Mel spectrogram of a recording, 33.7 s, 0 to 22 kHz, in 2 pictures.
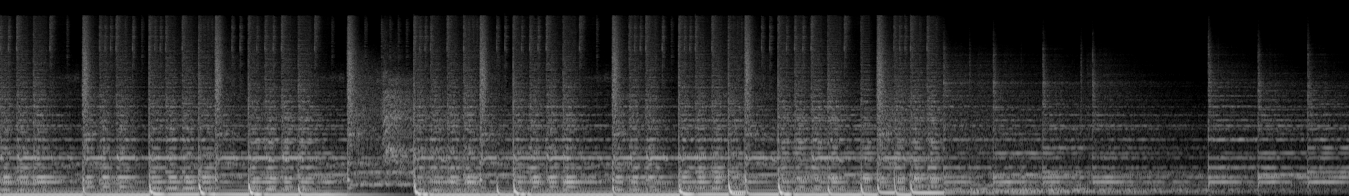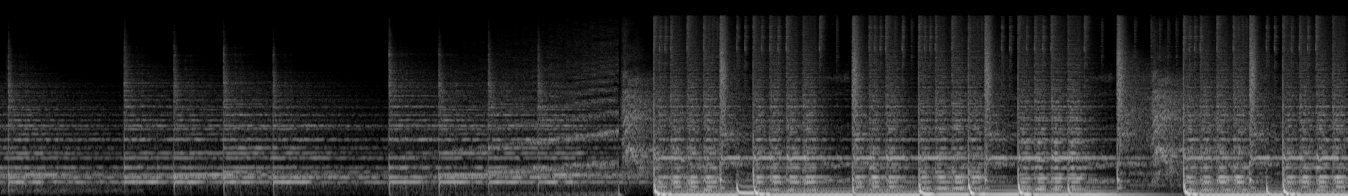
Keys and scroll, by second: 7.0 ctrl+0, 15.0 ctrl+z.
